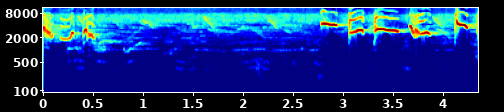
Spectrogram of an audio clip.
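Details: Oriental magpie-robin singing in the morning as a lure to draw replies from other birds: short bursts of clear, bright whistled notes, some sliding and some slurred, in a quick jerky phrase after a quiet pause.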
